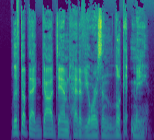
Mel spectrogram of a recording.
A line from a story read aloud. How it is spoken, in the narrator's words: Pierce snarled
